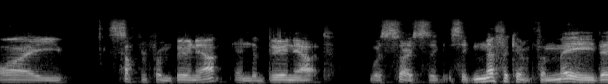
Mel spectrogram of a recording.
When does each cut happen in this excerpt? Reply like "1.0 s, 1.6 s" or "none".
none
